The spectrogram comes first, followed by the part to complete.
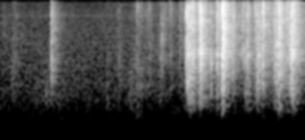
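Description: X-Man Bell magnetic pyraminx turned at speed: a quick, dense run of plastic clacks starts about one and a half seconds in. A single faint click comes just before it, near the start.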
